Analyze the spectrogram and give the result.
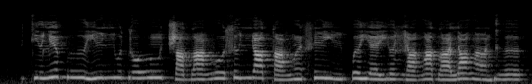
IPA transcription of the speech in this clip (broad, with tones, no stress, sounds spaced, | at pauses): tʲ ɯ˨ lʲ œ˦ bʱ ɯ˦˨ j ĩ˦ ɲ u˦ d o˦ ɦ ũ˦ t͡ʃ ə˨ dˤ œ˨ v o˦ s ɯ˦ ɲ œ˦ tˤ ɯ˨ v ə̃˦˨ s ĩ˦ j i˨ p ə˦ j ɛ˦ j ə˦ ɮ i˨ ðˤ ə˦ dˤ i˨ l ɯ˦ ðˤ ĩ˨ ɡʱ ə˦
